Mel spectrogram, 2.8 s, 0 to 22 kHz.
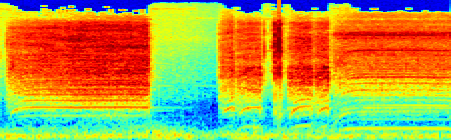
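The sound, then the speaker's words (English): Konica Big Mini BM201 compact film camera shutter, nearly 30 years old, clicking and motor-whirring: a loud high whir stops abruptly, then a few quick clicks and short mechanical buzzes follow before the steady whir resumes. “I hope they get many, many rolls out of the Big Mini BM201. Oh, and here is the noise of the shutter.”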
